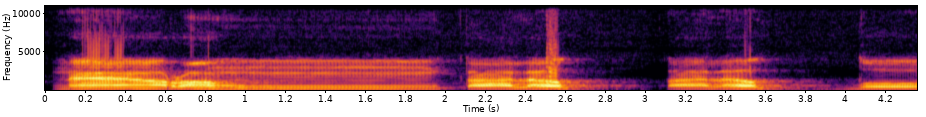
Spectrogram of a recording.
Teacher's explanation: Narong, fathah tanwin bertemu dengan huruf ta, hukumnya dibaca ikhfa, disamarkan.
